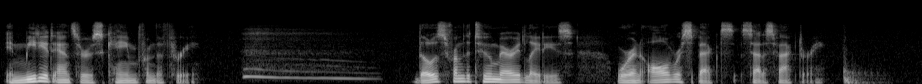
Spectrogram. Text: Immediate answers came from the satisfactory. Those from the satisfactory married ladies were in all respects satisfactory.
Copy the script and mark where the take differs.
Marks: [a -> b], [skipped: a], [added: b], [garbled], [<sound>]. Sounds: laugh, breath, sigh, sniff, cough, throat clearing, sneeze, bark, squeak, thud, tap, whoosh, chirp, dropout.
Immediate answers came from the [satisfactory. -> three] [sigh] Those from the [satisfactory -> two] married ladies were in all respects satisfactory. [thud]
